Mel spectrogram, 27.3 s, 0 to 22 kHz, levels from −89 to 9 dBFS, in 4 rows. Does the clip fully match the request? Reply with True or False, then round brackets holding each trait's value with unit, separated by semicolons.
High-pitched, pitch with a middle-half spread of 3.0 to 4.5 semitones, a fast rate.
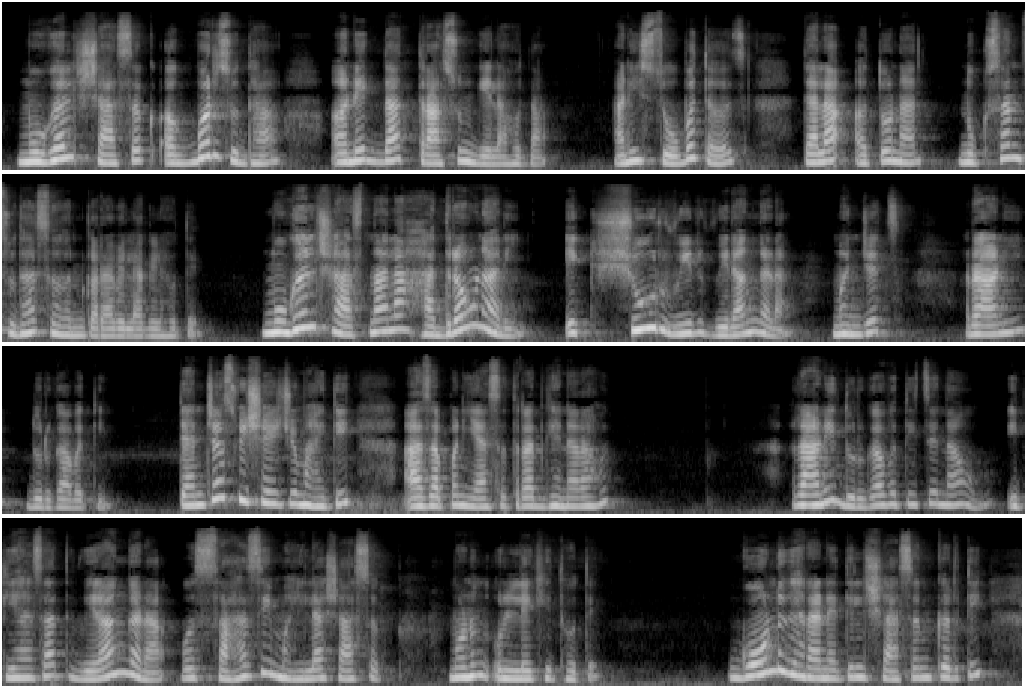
False (225 Hz; 4.0 semitones; 110 wpm)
